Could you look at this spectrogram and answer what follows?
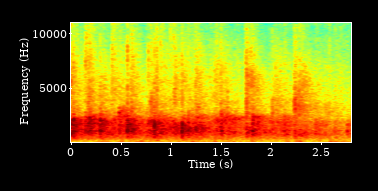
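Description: A church congregation applauds during a worship service, a dense, steady wash of many hands clapping that holds for about three seconds and fades slightly toward the end.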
